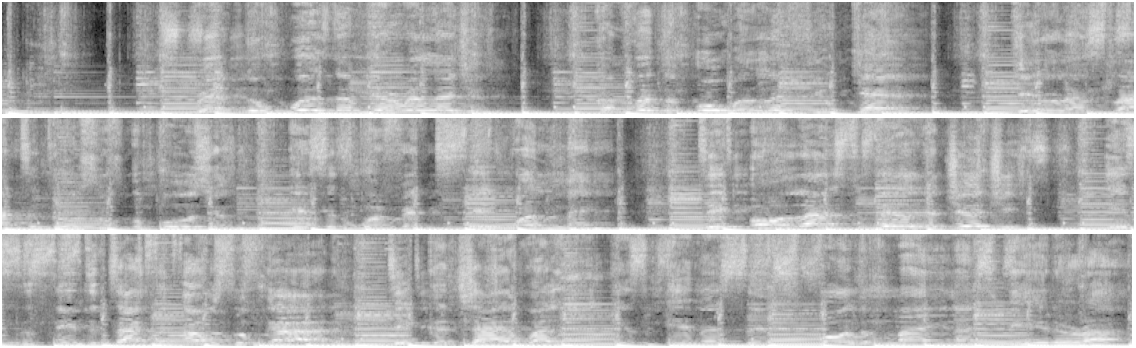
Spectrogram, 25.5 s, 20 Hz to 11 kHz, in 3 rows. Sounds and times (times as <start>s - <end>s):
Music: 0.0s - 25.4s.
